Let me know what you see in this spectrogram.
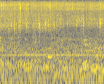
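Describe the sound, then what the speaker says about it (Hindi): Water pours in a steady, hissing stream, like a tap running into a basin, constant and fairly close for the whole stretch with no voices. "मेरे ऊपर क्यों पानी डाल रही हो?"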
